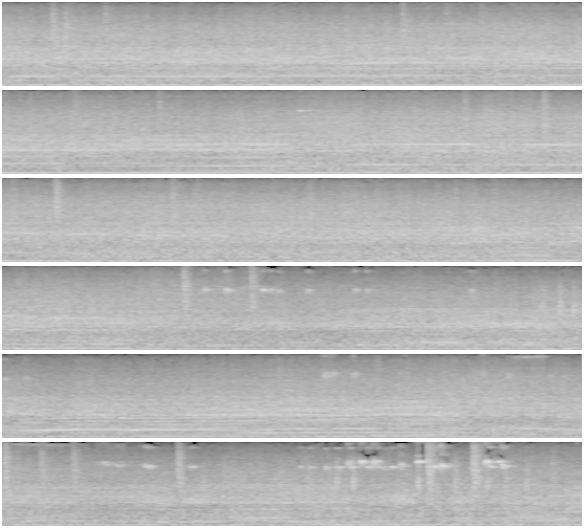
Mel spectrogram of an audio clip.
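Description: Race car engine under load at speed, heard from inside a stripped, caged cabin over road and wind noise. Its pitch holds fairly steady for the first half, then rises and falls with throttle and gear changes in the second half.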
